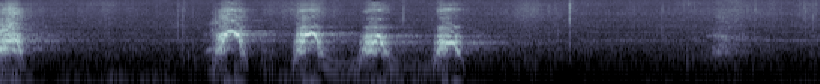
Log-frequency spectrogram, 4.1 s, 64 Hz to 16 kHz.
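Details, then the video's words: Dog barking spontaneously at a dead roe deer buck on 21 July 2011: four loud, sharp barks in quick succession, about 0.4 seconds apart, then a single fainter bark after a pause; otherwise quiet. "OBLAJAVANJE MRTVOG SRNDACA"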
